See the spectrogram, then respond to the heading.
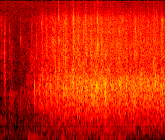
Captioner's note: applauding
